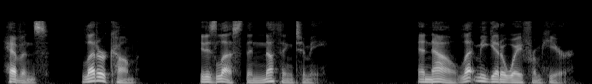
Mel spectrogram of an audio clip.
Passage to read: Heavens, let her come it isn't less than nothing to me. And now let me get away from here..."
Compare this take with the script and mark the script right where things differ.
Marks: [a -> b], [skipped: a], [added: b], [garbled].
Heavens, let her come it [isn't -> is] less than nothing to me. And now let me get away from here..."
